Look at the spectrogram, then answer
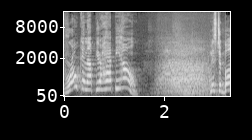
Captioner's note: audience murmuring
